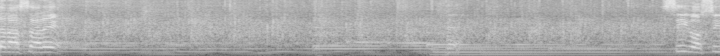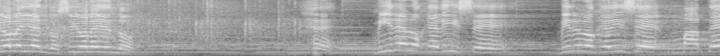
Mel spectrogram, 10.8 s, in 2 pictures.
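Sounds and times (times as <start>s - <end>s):
audience clapping: 0.0s - 8.1s
sustained keyboard or organ chords: 0.0s - 10.7s
speech: 0.1s - 0.6s, 5.0s - 6.5s, 7.7s - 10.7s.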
